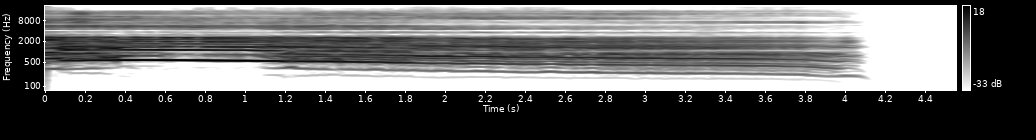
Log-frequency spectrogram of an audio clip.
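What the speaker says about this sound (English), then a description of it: "A giant demon howled as if to say, "Come at me!"" A giant demon lets out a long, loud, mournful howl, a single sustained tonal cry that slowly slides downward in pitch before cutting off abruptly into silence.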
